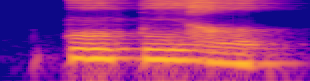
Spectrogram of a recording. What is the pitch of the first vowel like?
low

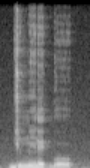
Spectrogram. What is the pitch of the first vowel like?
high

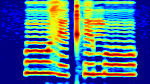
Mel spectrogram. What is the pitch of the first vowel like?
high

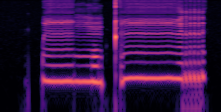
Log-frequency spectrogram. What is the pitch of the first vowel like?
low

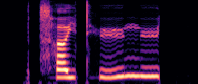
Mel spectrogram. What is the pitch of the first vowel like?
low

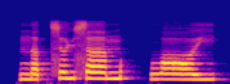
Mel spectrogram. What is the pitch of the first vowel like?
low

